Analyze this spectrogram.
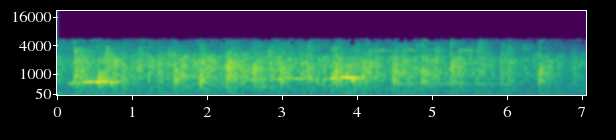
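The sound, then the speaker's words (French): A church audience applauding, with dense, sustained clapping from many hands that stays loud throughout and swells slightly now and then before easing toward the end. “Tu peux acclamer Dieu pour ta vie.”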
